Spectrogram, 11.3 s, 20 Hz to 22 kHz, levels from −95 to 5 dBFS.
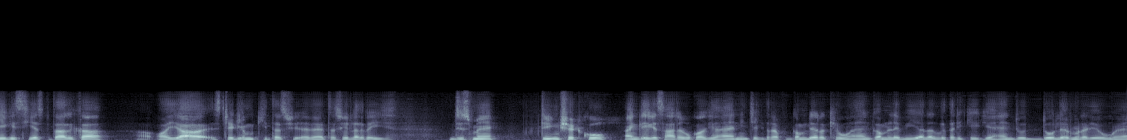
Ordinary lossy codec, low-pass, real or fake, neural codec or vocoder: none; none; fake; codec, 16 kHz, about 1 kbps, DyCAST, with the encoder's durations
